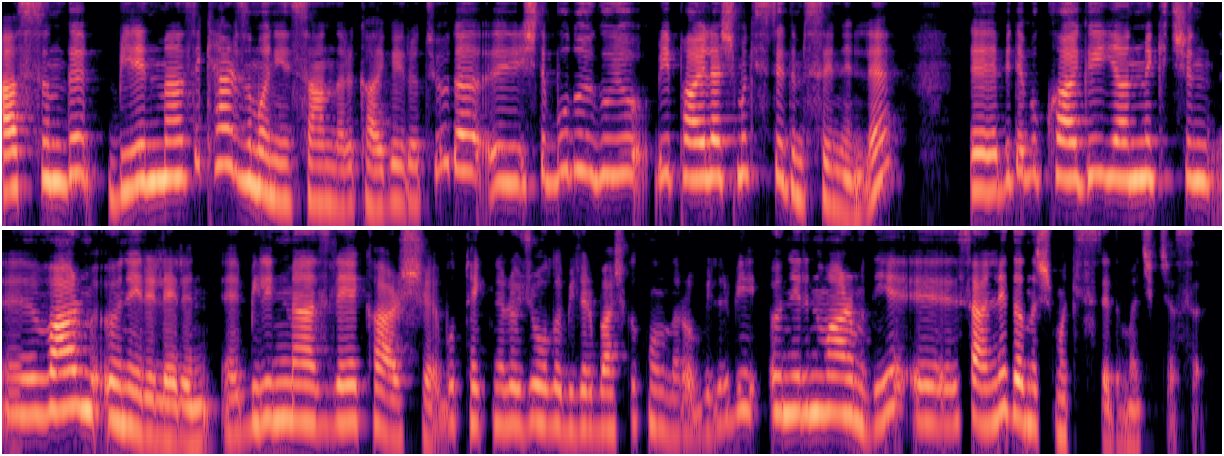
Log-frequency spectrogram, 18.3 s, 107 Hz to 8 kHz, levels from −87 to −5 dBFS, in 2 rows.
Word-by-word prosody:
aslında, 255 Hz, +6 st, +4 dB, 0.2 s
bilinmezlik 260 Hz, -, +3 dB
her 355 Hz, 0 st, +3 dB
zaman 245 Hz, -7 st, +3 dB
insanları 175 Hz, -2 st, -3 dB
kaygı 160 Hz, 0 st, -3 dB
yaratıyor 175 Hz, -, -6 dB
da, 320 Hz, -2 st, +3 dB
ııı, -, -, -1 dB
işte, 250 Hz, +1 st, -2 dB
bu 315 Hz, +1 st, -5 dB
duyguyu 290 Hz, -1 st, -2 dB
bir 290 Hz, -1 st, -3 dB
paylaşmak 280 Hz, +1 st, +4 dB
istedim 255 Hz, -8 st, -4 dB
seninle. 185 Hz, -, -3 dB, 0.5 s
Eee, 215 Hz, -1 st, +3 dB
bir 255 Hz, -, -5 dB
de -, -, -3 dB
bu 280 Hz, -1 st, -9 dB
kaygıyı 280 Hz, 0 st, +3 dB
yenmek 270 Hz, 0 st, +3 dB
için, 265 Hz, -1 st, -2 dB
ııı, 235 Hz, -2 st, -1 dB
var 260 Hz, +1 st, +8 dB
mı 255 Hz, -2 st, +4 dB
önerilerin, 155 Hz, -11 st, 0 dB
eee, 160 Hz, +2 st, -7 dB
bilinmezliğe 205 Hz, -1 st, +1 dB
karşı? 155 Hz, -7 st, -2 dB
Bu 200 Hz, 0 st, -9 dB
teknoloji 195 Hz, 0 st, -4 dB
olabilir, 185 Hz, -2 st, -3 dB
başka 180 Hz, +3 st, -4 dB
konular 180 Hz, -5 st, -10 dB
olabilir. 195 Hz, +7 st, -9 dB
Bir 255 Hz, 0 st, -6 dB
önerin 240 Hz, 0 st, +1 dB
var 240 Hz, -1 st, +4 dB
mı 200 Hz, -6 st, -2 dB
diye, 215 Hz, +8 st, -3 dB
eee, 200 Hz, -1 st, -3 dB
seninle 220 Hz, +4 st, +1 dB
danışmak 190 Hz, -8 st, 0 dB
istedim 115 Hz, +2 st, -10 dB
açıkçası. 125 Hz, 0 st, -12 dB
220 Hz, 150 wpm, -25 LUFS, 185-270 Hz, 0.5 s, var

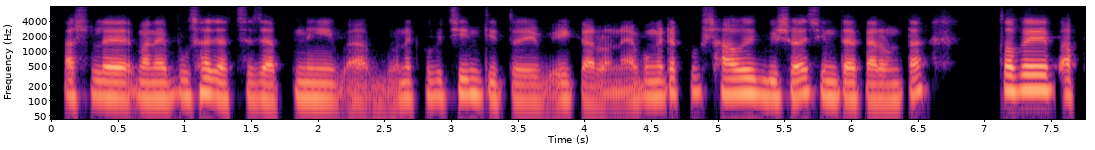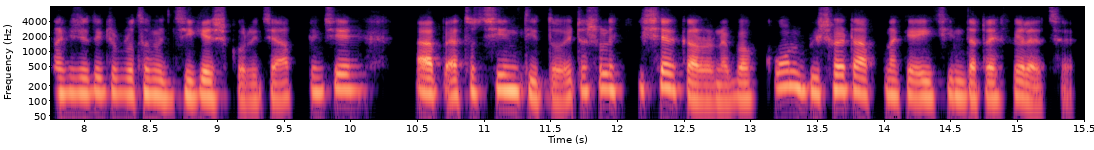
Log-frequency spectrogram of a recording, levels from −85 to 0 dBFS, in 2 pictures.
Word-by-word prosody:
আসলে 125 Hz, +1 st, -1 dB, 0.3 s
মানে 115 Hz, 0 st, +1 dB
বুঝা 130 Hz, +3 st, -1 dB
যাচ্ছে 115 Hz, 0 st, -2 dB
যে -, -, +1 dB
আপনি 115 Hz, +1 st, -4 dB, 0.3 s
আ -, -, -2 dB, 0.3 s
মানে 120 Hz, -, -4 dB
খুবই 125 Hz, -1 st, -6 dB
চিন্তিত 130 Hz, -4 st, -2 dB, 0.2 s
এই -, -, -2 dB, 0.2 s
এই 110 Hz, -, -4 dB
কারণে 150 Hz, +9 st, -3 dB
এবং 125 Hz, -, -5 dB
এটা 145 Hz, -, -1 dB
খুব 150 Hz, -, -7 dB
স্বাভাবিক 140 Hz, 0 st, +3 dB
বিষয় 125 Hz, +1 st, +2 dB
চিন্তার 120 Hz, -2 st, +1 dB
কারণটা। 110 Hz, +4 st, -1 dB, 0.6 s
তবে 165 Hz, 0 st, +6 dB, 0.3 s
আপনাকে 145 Hz, +2 st, -3 dB
যদি 145 Hz, +1 st, 0 dB
একটু 150 Hz, 0 st, -4 dB
১ম 140 Hz, +1 st, 0 dB
এ -, -, -1 dB
জিজ্ঞেস 125 Hz, -1 st, +3 dB
করি 105 Hz, 0 st, -4 dB
যে -, -, -1 dB
আপনি 155 Hz, -, -11 dB
যে 175 Hz, -, +3 dB, 0.6 s
আ -, -, +9 dB, 0.2 s
এত 130 Hz, -, -6 dB, 0.2 s
চিন্তিত 160 Hz, -8 st, +2 dB, 0.2 s
এটা 145 Hz, -, -6 dB
আসলে 175 Hz, -1 st, +1 dB, 0.2 s
কিসের 175 Hz, +1 st, +3 dB
কারণে 105 Hz, -1 st, +3 dB
বা 115 Hz, -, +3 dB, 0.2 s
কোন 190 Hz, +2 st, +1 dB, 0.2 s
বিষয়টা 160 Hz, +2 st, +3 dB
আপনাকে 135 Hz, -1 st, -4 dB
এই -, -, +2 dB
চিন্তাটায় 120 Hz, -3 st, 0 dB
ফেলেছে? -, -, -1 dB
130 Hz, 175 wpm, -22 LUFS, 120-150 Hz, 0.6 s, আ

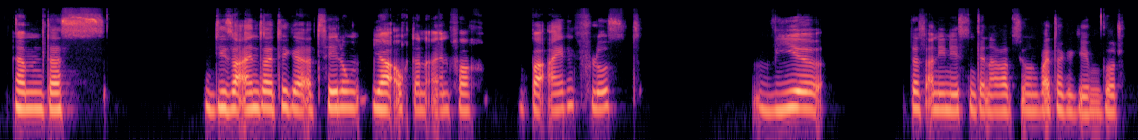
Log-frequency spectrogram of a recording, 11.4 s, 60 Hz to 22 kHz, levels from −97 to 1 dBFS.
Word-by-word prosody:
Ähm, 225 Hz, -1 st, +3 dB
dass 220 Hz, 0 st, +2 dB, 1.0 s
diese 230 Hz, -1 st, +3 dB
einseitige 230 Hz, +1 st, +3 dB
Erzählung 230 Hz, +2 st, +2 dB
ja 225 Hz, -2 st, +6 dB
auch 215 Hz, -, -2 dB
dann 215 Hz, 0 st, -5 dB
einfach 210 Hz, +2 st, -4 dB, 0.3 s
beeinflusst 235 Hz, -, -3 dB, 1.1 s
wie, 220 Hz, +2 st, +1 dB
äh, 225 Hz, -2 st, +2 dB, 0.9 s
das 230 Hz, -2 st, -2 dB
an -, -, -2 dB
die 215 Hz, -, -1 dB
nächsten 215 Hz, +1 st, -3 dB
Generationen 205 Hz, 0 st, -4 dB
weitergegeben 195 Hz, -, -3 dB
wird. 100 Hz, -1 st, -3 dB
220 Hz, 100 wpm, -22 LUFS, 210-230 Hz, 1.1 s, ja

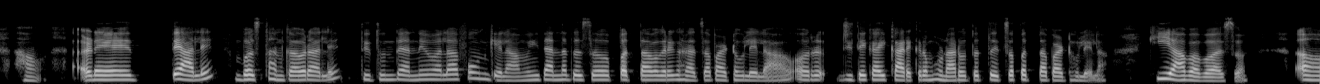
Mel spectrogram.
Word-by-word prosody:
हां, -, -, -6 dB, 0.5 s
आणि 215 Hz, +1 st, +5 dB, 0.4 s
ते 245 Hz, -, +9 dB
आले 225 Hz, +2 st, +5 dB, 0.3 s
बसस्थानकावर 215 Hz, -2 st, +2 dB
आले. 200 Hz, +5 st, 0 dB, 0.3 s
तिथून 220 Hz, 0 st, -4 dB
त्यांनी 220 Hz, -1 st, -1 dB
मला 230 Hz, 0 st, 0 dB
फोन 275 Hz, -3 st, -3 dB
केला. 185 Hz, -3 st, -3 dB
मी 200 Hz, +3 st, -5 dB
त्यांना 220 Hz, 0 st, +1 dB
तसं 215 Hz, 0 st, 0 dB
पत्ता 210 Hz, -1 st, +2 dB
वगैरे 210 Hz, 0 st, +1 dB
घराचा 200 Hz, -2 st, -2 dB
पाठवलेला 195 Hz, -2 st, -2 dB, 0.3 s
और 210 Hz, 0 st, +1 dB, 0.2 s
जिथे 215 Hz, 0 st, 0 dB
काही 210 Hz, -1 st, +4 dB
कार्यक्रम 205 Hz, +1 st, +2 dB
होणार 190 Hz, -3 st, +1 dB
होतं 200 Hz, +1 st, -1 dB
त्याचा 210 Hz, 0 st, +1 dB
पत्ता 220 Hz, -2 st, 0 dB
पाठवलेला, 185 Hz, -1 st, -3 dB, 0.5 s
की 265 Hz, -1 st, 0 dB
या 225 Hz, -6 st, +6 dB
बाबा 175 Hz, -4 st, +2 dB
असं. 165 Hz, +1 st, -4 dB, 0.5 s
अ, 215 Hz, -, +4 dB
210 Hz, 145 wpm, -24 LUFS, 200-220 Hz, 0.5 s, ते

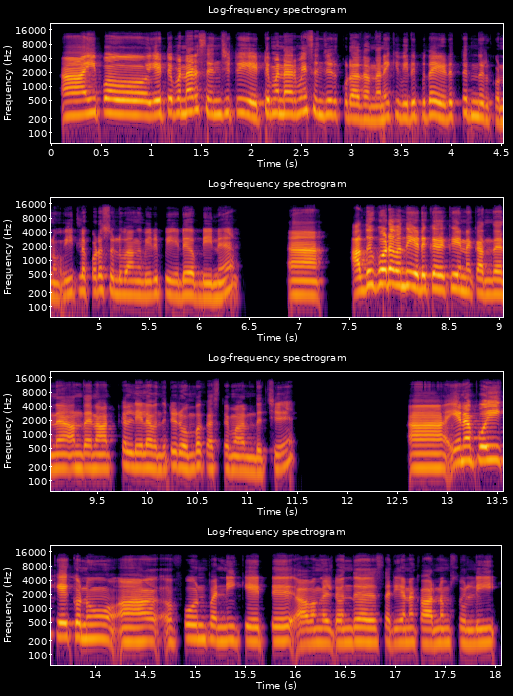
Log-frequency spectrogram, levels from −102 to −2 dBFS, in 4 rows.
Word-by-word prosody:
அ, -, -, +4 dB, 0.3 s
இப்போ 270 Hz, 0 st, 0 dB, 0.5 s
8 255 Hz, +2 st, +1 dB
மணி 270 Hz, +1 st, +1 dB
நேர 290 Hz, -, +5 dB
செஞ்சிட்டு, 260 Hz, +1 st, -3 dB
8 220 Hz, +4 st, -3 dB
மணி 265 Hz, -1 st, +2 dB
நேரமே 255 Hz, +3 st, +1 dB
செஞ்சிருக்க 245 Hz, -3 st, -4 dB
கூடாது. 205 Hz, -2 st, -1 dB
அந்த 185 Hz, -1 st, -3 dB
அன்னைக்கு 215 Hz, +4 st, -5 dB
விடுப்பு 225 Hz, +1 st, -4 dB
தா 245 Hz, -, +3 dB
எடுத்திருந்திருக்கணும் 215 Hz, -, -6 dB
வீட்ல 210 Hz, +3 st, -6 dB
கூட 220 Hz, +2 st, -3 dB
சொல்லுவாங்க. 185 Hz, -3 st, -5 dB
விடுப்பு 195 Hz, +2 st, -6 dB
எடு, 180 Hz, +2 st, -3 dB
அப்டினு. 160 Hz, +1 st, -3 dB, 0.7 s
ஆ, -, -, +3 dB, 0.6 s
அது 295 Hz, -, +4 dB
கூட 320 Hz, 0 st, +11 dB
வந்து 285 Hz, 0 st, +4 dB
எடுக்கறதுக்கு, 240 Hz, 0 st, +4 dB
எனக்கு 205 Hz, -2 st, 0 dB
அந்த 190 Hz, +1 st, -1 dB
நா 190 Hz, -, +2 dB
அந்த 190 Hz, 0 st, -2 dB
நாட்கள்லேலா 190 Hz, +1 st, -2 dB
வந்துட்டு, 195 Hz, +3 st, -5 dB
ரொம்ப 180 Hz, +4 st, -5 dB
கஷ்டமா 180 Hz, -1 st, -7 dB
இருந்துச்சு. 155 Hz, +2 st, -8 dB, 1.3 s
ஆ, 190 Hz, -, +2 dB, 0.4 s
ஏனா 270 Hz, +2 st, +8 dB
போயி 275 Hz, +1 st, +7 dB, 0.2 s
கேட்கணும். 235 Hz, -2 st, +2 dB, 0.2 s
அ, -, -, +1 dB, 0.5 s
ஃபோன் 220 Hz, +1 st, -3 dB
பண்ணி 205 Hz, -1 st, -3 dB
கேட்டு, 195 Hz, 0 st, -2 dB, 0.2 s
அவங்கள்ட்ட 180 Hz, +1 st, -4 dB
வந்து, 190 Hz, +1 st, -3 dB, 0.2 s
சரியான 185 Hz, 0 st, -5 dB
காரணம் 180 Hz, +1 st, -2 dB
சொல்லி, 180 Hz, 0 st, -5 dB
205 Hz, 165 wpm, -23 LUFS, 185-240 Hz, 1.3 s, கூட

